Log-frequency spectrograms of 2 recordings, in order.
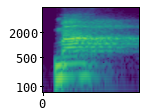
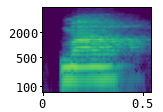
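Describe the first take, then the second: First: The pitch rises from low to high. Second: The pitch stays level and flat. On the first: It means a baby frog. "The second tone is the rising tone" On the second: It means mother. "the first tone is flat"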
